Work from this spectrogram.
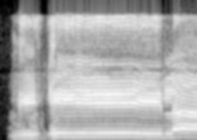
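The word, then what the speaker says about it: لإيلاف: লি ইলাফি লিলাফি লি ইলাফি ভুল হইছে লি ইলাফি লিলাফি কফ এর উপরে পেশ র উপরে জবর ইয়ার উপরে জজম ভাই কুলাই কুলাই জবরের বাম পাশে জজমালাইয়া কিসের হরফ?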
